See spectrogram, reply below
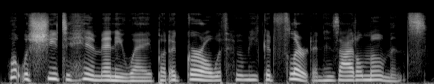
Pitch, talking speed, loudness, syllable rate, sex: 200 Hz, 250 wpm, -18 LUFS, 5.4 syllables/s, female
